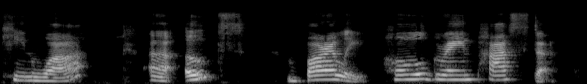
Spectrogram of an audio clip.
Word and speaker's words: quinoa: We're talking about brown rice, millet, quinoa, which looks like quinoa, but it's pronounced quinoa, oats, barley, whole grain pasta.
